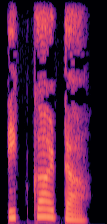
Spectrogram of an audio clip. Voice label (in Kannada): "ಇಕ್ಕೋಡು", Kannada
